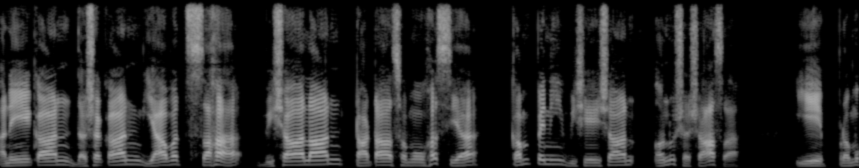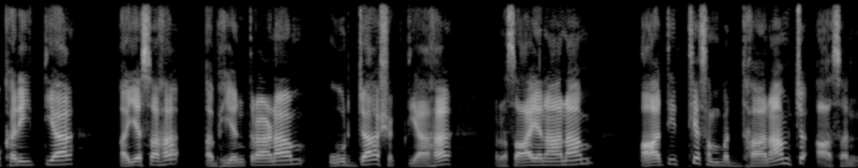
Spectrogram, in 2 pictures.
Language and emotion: Sanskrit, neutral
